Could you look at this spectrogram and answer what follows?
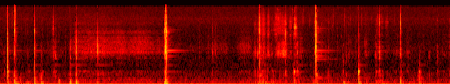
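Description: Handling noise as the recording camera is moved and repositioned: irregular clicks and taps with brief rubbing, the sharpest tap about two and a half seconds in.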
